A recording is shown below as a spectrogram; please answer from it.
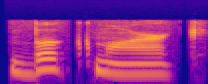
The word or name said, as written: bookmark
